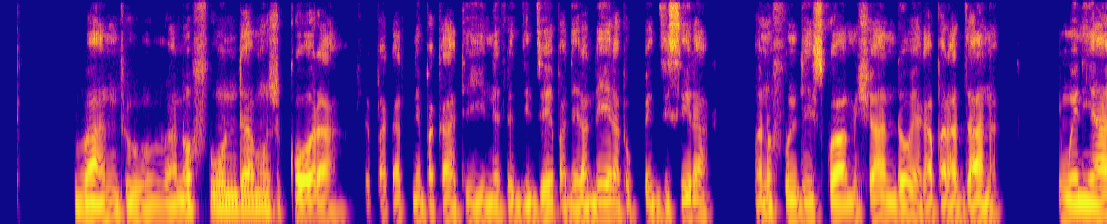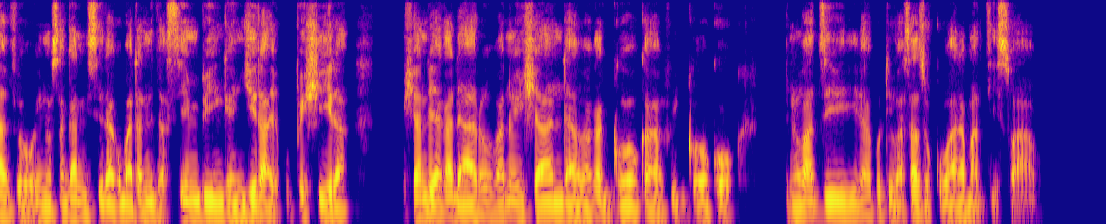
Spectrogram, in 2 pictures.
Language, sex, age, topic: Ndau, male, 36-49, education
